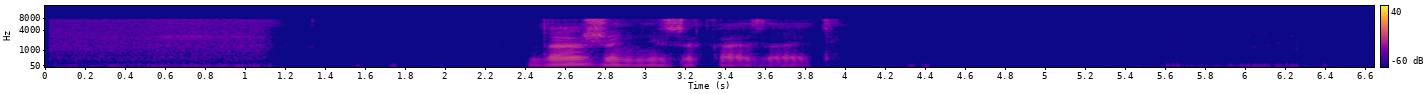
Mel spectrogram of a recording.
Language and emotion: Russian, sad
